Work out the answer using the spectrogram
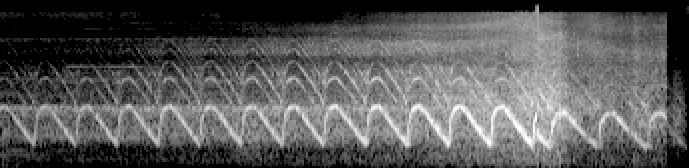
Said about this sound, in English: He could hear the sirens wailing.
